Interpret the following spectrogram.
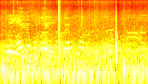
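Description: Two sharp chops, a little under a second apart, of a large knife cutting through a trevally (bubara) on a wooden chopping block, with voices chattering in the background.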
